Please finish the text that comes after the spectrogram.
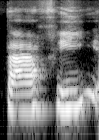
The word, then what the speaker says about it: Paris: Tem a questão também do nome, né, em francês, Paris, a gente não pronuncia, né, a consoante final, também é um jogo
